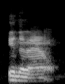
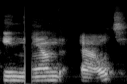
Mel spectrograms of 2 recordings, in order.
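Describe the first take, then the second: First: The word 'and' is reduced to a quick 'n'. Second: The word 'and' is pronounced fully and separately. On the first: The speaker calls it right. "I just say in and out, like in" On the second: The speaker calls it wrong. "Not in and out"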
